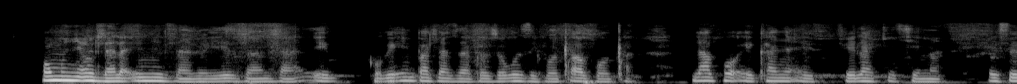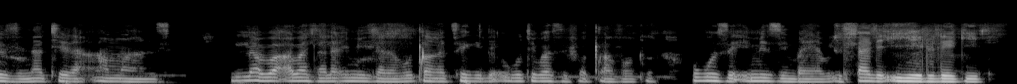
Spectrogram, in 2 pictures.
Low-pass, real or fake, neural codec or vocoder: 7.2 kHz; fake; codec, 44.1 kHz, 7.8 kbps, Pupu-Codec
